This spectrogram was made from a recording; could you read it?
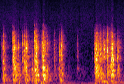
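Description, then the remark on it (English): A door on the third floor of Thornfield Hall being unlocked: quick bursts of sharp metallic clicks and rattles, a brief quieter pause, then another dense flurry of clicking, with no voices. “Unlock the door.”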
